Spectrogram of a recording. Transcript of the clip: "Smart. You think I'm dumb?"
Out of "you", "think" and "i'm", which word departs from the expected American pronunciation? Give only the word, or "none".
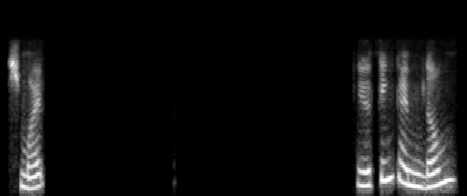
think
